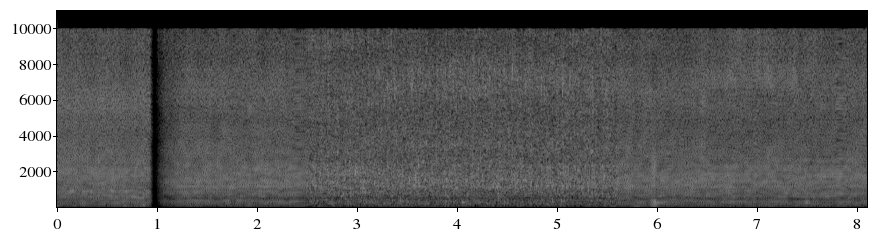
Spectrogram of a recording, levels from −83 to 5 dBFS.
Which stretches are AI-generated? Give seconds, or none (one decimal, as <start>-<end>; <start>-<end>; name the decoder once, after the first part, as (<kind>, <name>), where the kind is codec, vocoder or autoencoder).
0.0-2.5 (vocoder, WaveNeXt); 5.6-8.1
